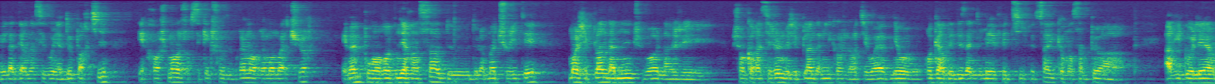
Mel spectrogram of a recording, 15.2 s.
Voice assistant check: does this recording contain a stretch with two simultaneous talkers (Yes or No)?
No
